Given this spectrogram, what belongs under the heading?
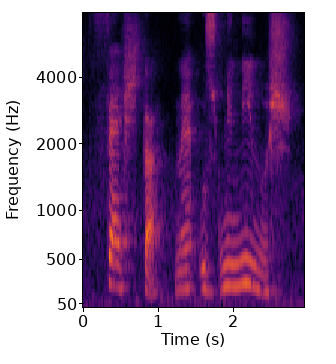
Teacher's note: é do Rio de Janeiro e uma característica forte é o S chiado. Então ela fala festa, né?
